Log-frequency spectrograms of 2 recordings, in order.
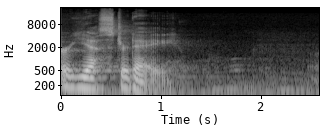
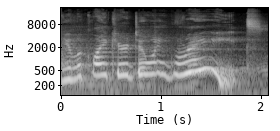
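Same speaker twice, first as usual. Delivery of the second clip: mock gushing relative; 8 semitones higher, slower than usual. Mocking relatives again.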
